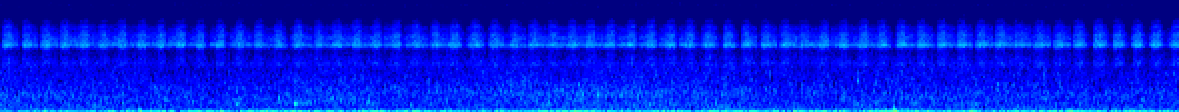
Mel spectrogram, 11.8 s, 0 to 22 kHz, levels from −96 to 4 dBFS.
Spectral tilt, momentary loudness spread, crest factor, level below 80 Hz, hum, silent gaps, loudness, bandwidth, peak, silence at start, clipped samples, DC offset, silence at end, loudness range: -1.5 dB/octave; 1 LU; 16 dB; -62 dBFS; none; none; -59 LUFS; 19.5 kHz; -42 dBFS; 0 s; under 0.1%; under 0.1%; 0 s; 1 LU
